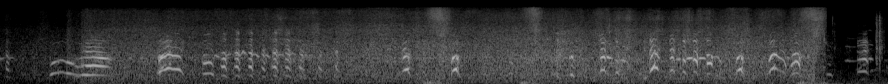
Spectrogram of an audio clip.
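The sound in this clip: A powerful jet of water from a garden hose hisses continuously as a man is hosed down, with high yelping cries breaking over the spray before it cuts off abruptly near the end.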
